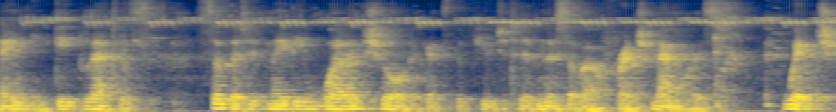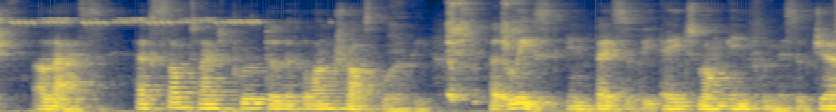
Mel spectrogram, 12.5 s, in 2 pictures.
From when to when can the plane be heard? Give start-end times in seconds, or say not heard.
not heard.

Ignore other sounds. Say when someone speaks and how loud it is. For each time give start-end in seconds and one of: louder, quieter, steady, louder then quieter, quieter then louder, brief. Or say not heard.
0.0-12.4 steady.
